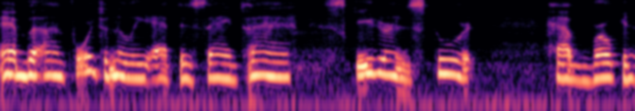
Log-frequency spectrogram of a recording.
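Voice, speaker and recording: A woman speaks at a very slow pace in a somewhat breathy voice with a dark, mellow tone. Her medium pitch shows ordinary variation. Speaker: book recap youtuber. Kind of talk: book summary monologue. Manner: voice goes in and out; casual with fillers and self-corrections.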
